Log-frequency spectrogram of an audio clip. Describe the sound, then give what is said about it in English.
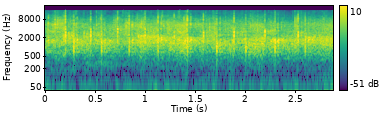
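Steady audience applause for two leaders from Mass Cultural Council, a dense wash of many hands clapping at a moderately loud, even level throughout, with scattered sharper claps popping out of the crowd noise. “Yes, please, applaud, please.”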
